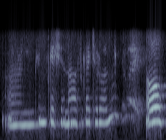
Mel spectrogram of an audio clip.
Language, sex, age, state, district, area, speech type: Kashmiri, female, 18-30, Jammu and Kashmir, Bandipora, rural, conversation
